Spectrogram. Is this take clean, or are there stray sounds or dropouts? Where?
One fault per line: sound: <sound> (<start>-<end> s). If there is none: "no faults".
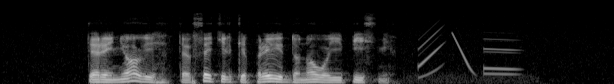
sound: chirp (4.2-5.3 s)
